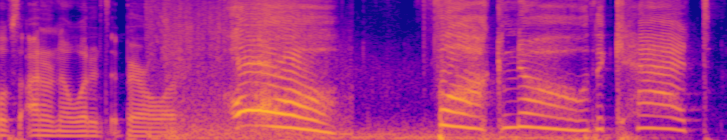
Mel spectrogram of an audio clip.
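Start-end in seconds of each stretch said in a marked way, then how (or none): 1.7-5.3 loud high cry of dismay; real frustrated shout; anguished shout. Real, not acted. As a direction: yell out as the cat dies. The cat dies again.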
